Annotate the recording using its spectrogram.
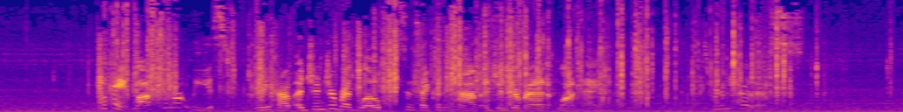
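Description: Paper wrapping crinkles and rustles.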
